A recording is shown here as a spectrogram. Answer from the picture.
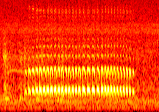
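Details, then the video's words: Eastern screech owl monotonic trill: a steady, even-pitched trill of rapid hooting pulses, about fourteen a second, lasting roughly two seconds with no rise or fall. "Screech Owl, Eastern Monotonic trill"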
